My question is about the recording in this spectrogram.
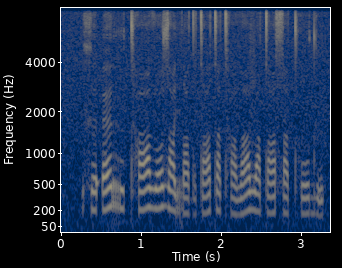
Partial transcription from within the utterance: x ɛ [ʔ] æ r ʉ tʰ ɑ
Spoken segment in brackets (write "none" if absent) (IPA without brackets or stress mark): ʔ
